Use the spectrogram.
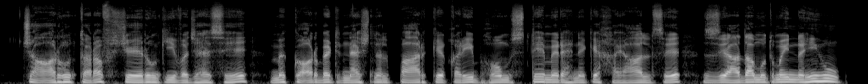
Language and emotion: Urdu, fearful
